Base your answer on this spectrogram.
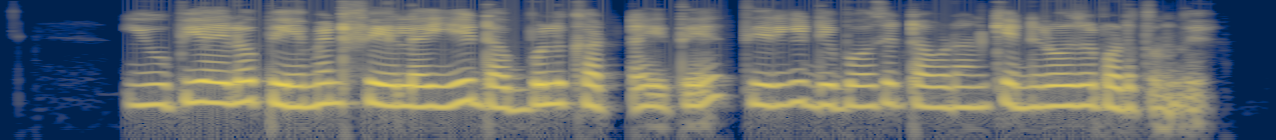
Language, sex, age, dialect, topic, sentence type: Telugu, female, 18-24, Utterandhra, banking, question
